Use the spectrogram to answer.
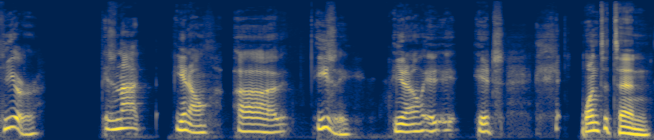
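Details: Stuttering in an adult man described as having a pretty strong stutter whose severity varies; stutters sometimes noticeably.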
